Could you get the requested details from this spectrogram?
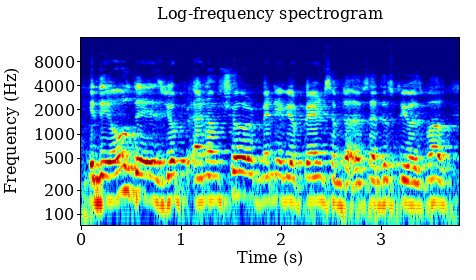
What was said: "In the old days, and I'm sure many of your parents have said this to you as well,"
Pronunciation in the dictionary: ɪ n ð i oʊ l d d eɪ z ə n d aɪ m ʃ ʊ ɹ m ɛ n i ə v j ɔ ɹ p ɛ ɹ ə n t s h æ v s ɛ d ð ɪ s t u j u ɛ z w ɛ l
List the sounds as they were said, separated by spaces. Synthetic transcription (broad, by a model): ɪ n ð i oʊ l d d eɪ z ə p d aɪ m ʃ ʊ ɹ m ɛ n i ə v j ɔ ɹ p ɛ ɹ ə n t s h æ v s ɛ d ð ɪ s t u j u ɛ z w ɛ l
